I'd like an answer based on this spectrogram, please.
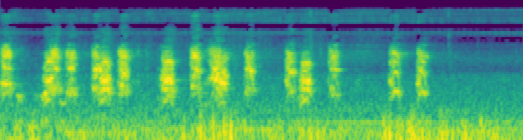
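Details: Three Pembroke Welsh Corgis give quick, sharp barks in uneven bursts while chasing off an aggressive miniature Jersey bull on command.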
